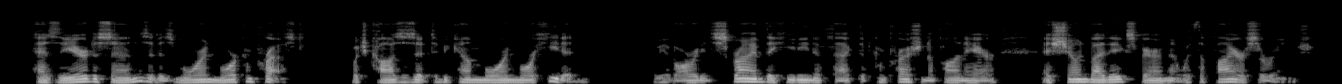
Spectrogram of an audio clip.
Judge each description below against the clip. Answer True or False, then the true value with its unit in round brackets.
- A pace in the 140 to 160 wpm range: False (175 wpm)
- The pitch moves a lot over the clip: False (3.4 semitones)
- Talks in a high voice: False (100 Hz)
